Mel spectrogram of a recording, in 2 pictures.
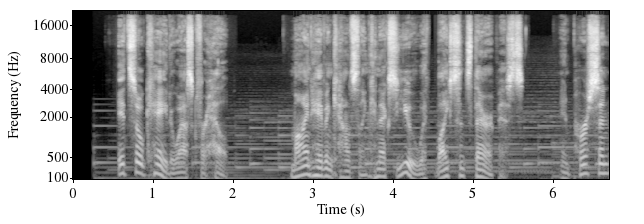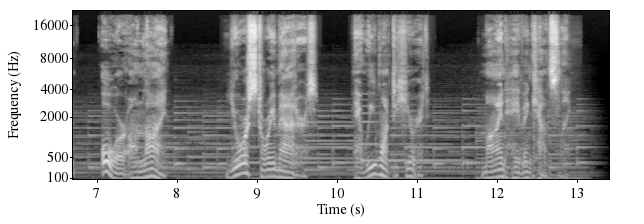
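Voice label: with music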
